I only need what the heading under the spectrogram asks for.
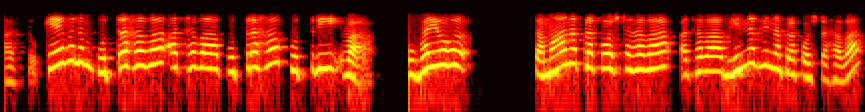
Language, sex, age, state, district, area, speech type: Sanskrit, female, 30-45, Karnataka, Hassan, urban, conversation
